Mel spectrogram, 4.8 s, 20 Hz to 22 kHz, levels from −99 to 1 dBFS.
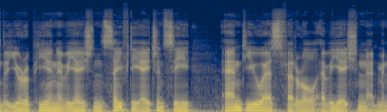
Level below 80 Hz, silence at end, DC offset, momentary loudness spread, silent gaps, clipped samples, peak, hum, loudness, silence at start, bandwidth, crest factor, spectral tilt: -30 dBFS; 0 s; under 0.1%; 5 LU; none; under 0.1%; -4 dBFS; none; -20 LUFS; 0 s; 10.5 kHz; 16 dB; -6.5 dB/octave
